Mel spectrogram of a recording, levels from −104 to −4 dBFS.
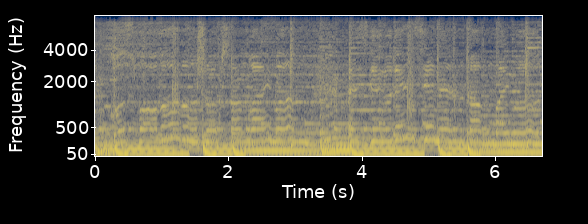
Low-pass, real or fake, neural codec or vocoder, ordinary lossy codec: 7.2 kHz; real; none; Opus, 24 kbps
